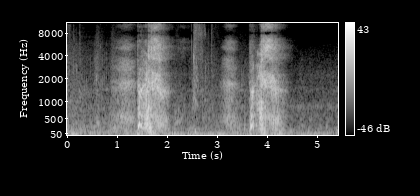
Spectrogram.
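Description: Air whooshes in loud bursts as a figure swings through the air on a line.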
